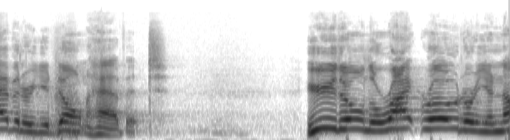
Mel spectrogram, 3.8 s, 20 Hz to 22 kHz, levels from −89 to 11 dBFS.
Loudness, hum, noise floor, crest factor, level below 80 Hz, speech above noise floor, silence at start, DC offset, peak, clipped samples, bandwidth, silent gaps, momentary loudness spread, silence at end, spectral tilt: -12 LUFS; none; -60 dBFS; 14 dB; -60 dBFS; 48 dB; 0 s; under 0.1%; 0 dBFS; under 0.1%; 11 kHz; none; 7 LU; 0 s; -6 dB/octave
